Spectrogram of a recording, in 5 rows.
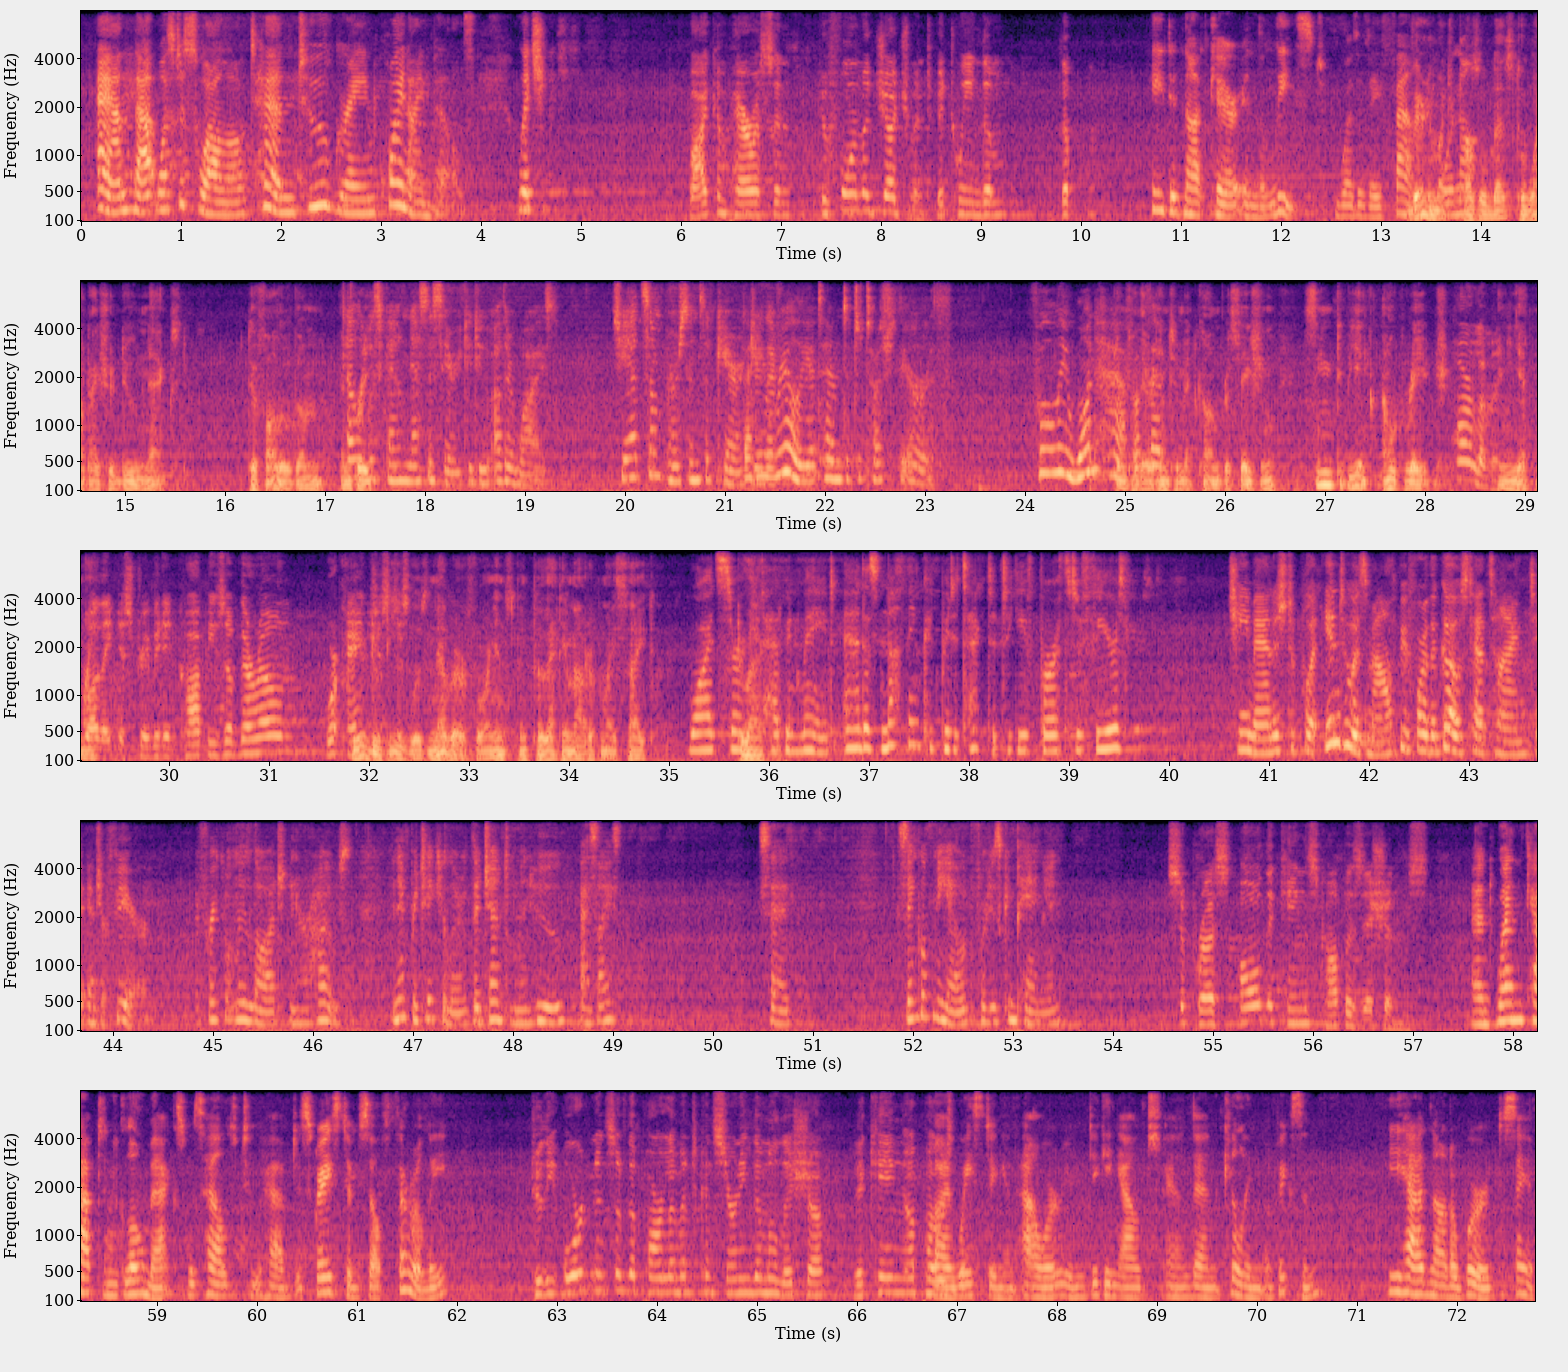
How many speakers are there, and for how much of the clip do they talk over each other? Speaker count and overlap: six, about 8%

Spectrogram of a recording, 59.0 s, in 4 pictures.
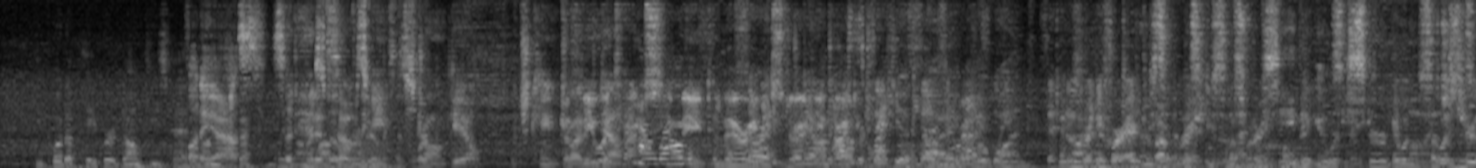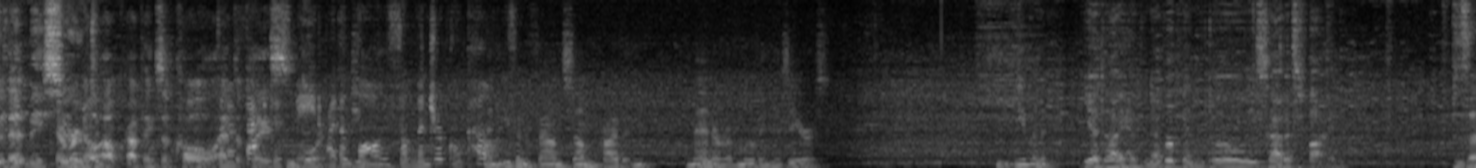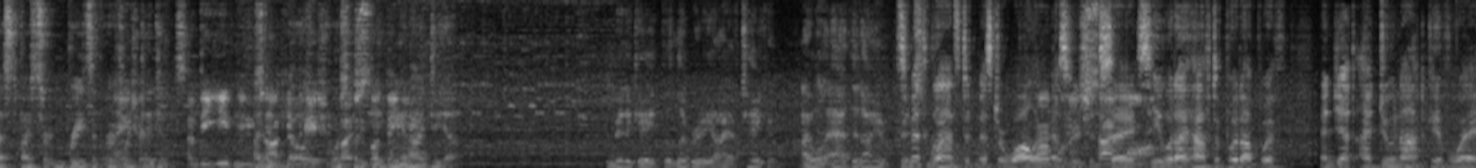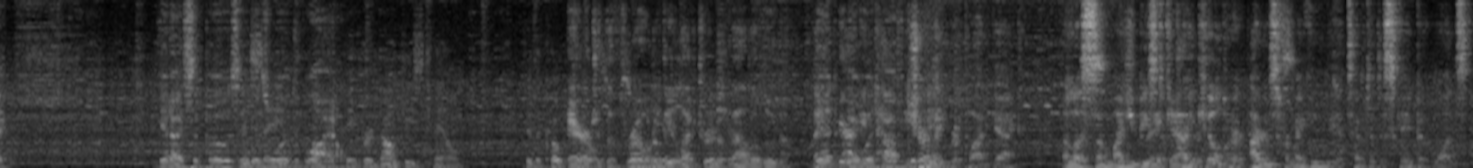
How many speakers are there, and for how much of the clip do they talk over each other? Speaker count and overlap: ten, about 50%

